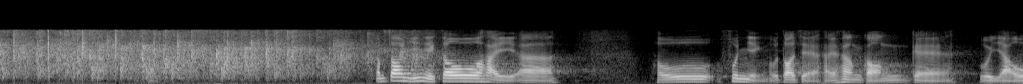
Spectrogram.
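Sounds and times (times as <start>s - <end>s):
audience applause: 0.0s - 4.4s
speech: 3.8s - 5.7s, 6.6s - 10.2s.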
